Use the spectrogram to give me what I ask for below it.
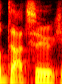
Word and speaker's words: Datsyuk: Datsyuk.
